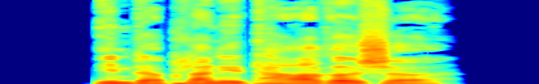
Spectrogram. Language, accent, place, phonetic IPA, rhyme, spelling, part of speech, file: German, Germany, Berlin, [ɪntɐplaneˈtaːʁɪʃə], -aːʁɪʃə, interplanetarische, adjective, De-interplanetarische.ogg
- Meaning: inflection of interplanetarisch: 1. strong/mixed nominative/accusative feminine singular 2. strong nominative/accusative plural 3. weak nominative all-gender singular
